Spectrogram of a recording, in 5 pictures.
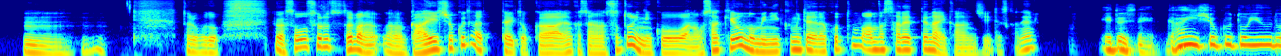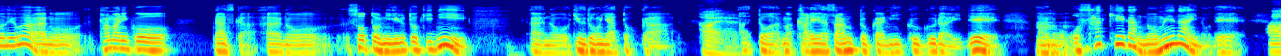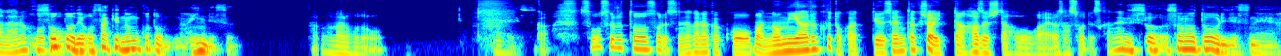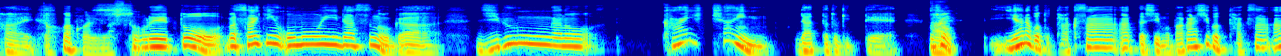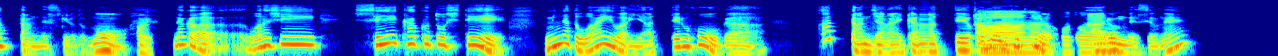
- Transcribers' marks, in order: other background noise
- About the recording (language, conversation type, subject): Japanese, advice, 記念日や何かのきっかけで湧いてくる喪失感や満たされない期待に、穏やかに対処するにはどうすればよいですか？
